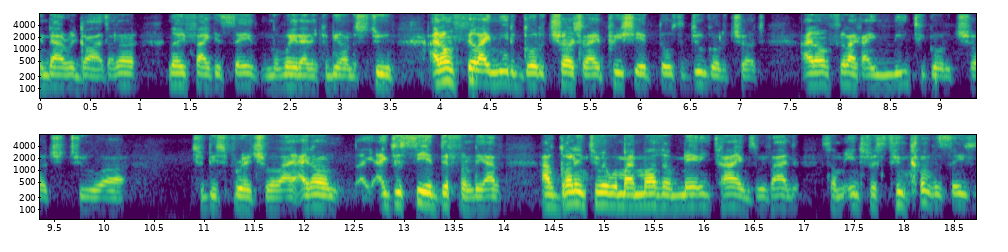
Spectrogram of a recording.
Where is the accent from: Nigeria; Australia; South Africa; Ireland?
Nigeria; Benin City, Edo; also born or lived in Antwerp, Belgium / London, England / Arizona, United States; now in Canada; growing up in Africa in that kind of an environment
